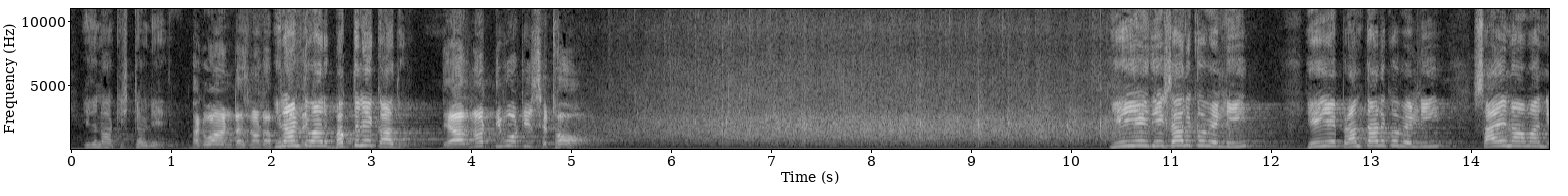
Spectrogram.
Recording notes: The discourse was originally delivered on 22 Jul 2002 during the International Seva Conference at Prasanthi Nilayam.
